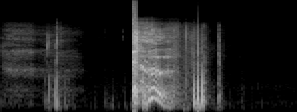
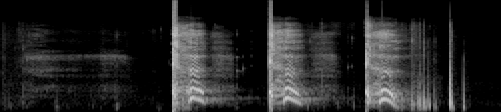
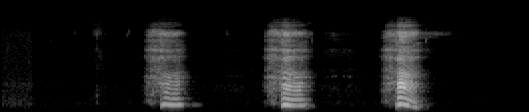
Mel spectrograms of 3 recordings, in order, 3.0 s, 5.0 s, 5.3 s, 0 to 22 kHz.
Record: {
  "cough_length": "3.0 s",
  "cough_amplitude": 29204,
  "cough_signal_mean_std_ratio": 0.29,
  "three_cough_length": "5.0 s",
  "three_cough_amplitude": 29204,
  "three_cough_signal_mean_std_ratio": 0.33,
  "exhalation_length": "5.3 s",
  "exhalation_amplitude": 23192,
  "exhalation_signal_mean_std_ratio": 0.27,
  "survey_phase": "beta (2021-08-13 to 2022-03-07)",
  "age": "65+",
  "gender": "Female",
  "wearing_mask": "No",
  "symptom_none": true,
  "smoker_status": "Ex-smoker",
  "respiratory_condition_asthma": false,
  "respiratory_condition_other": false,
  "recruitment_source": "REACT",
  "submission_delay": "4 days",
  "covid_test_result": "Negative",
  "covid_test_method": "RT-qPCR",
  "influenza_a_test_result": "Negative",
  "influenza_b_test_result": "Negative"
}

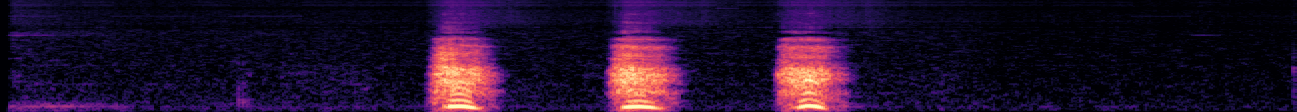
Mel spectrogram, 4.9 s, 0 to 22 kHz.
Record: {
  "exhalation_length": "4.9 s",
  "exhalation_amplitude": 12146,
  "exhalation_signal_mean_std_ratio": 0.27,
  "survey_phase": "beta (2021-08-13 to 2022-03-07)",
  "age": "18-44",
  "gender": "Female",
  "wearing_mask": "No",
  "symptom_cough_any": true,
  "symptom_sore_throat": true,
  "symptom_headache": true,
  "symptom_change_to_sense_of_smell_or_taste": true,
  "symptom_loss_of_taste": true,
  "symptom_onset": "2 days",
  "smoker_status": "Ex-smoker",
  "respiratory_condition_asthma": false,
  "respiratory_condition_other": false,
  "recruitment_source": "Test and Trace",
  "submission_delay": "2 days",
  "covid_test_result": "Positive",
  "covid_test_method": "RT-qPCR",
  "covid_ct_value": 33.1,
  "covid_ct_gene": "ORF1ab gene"
}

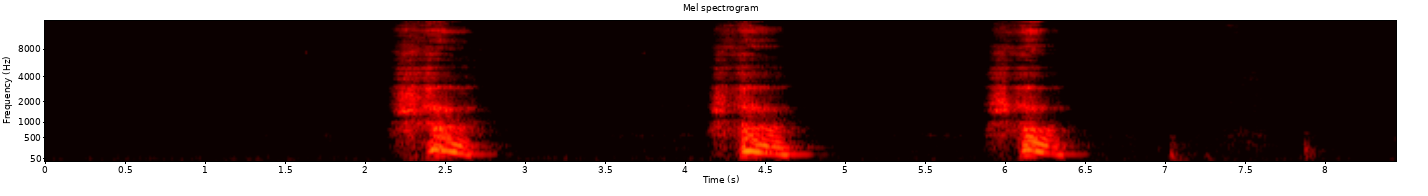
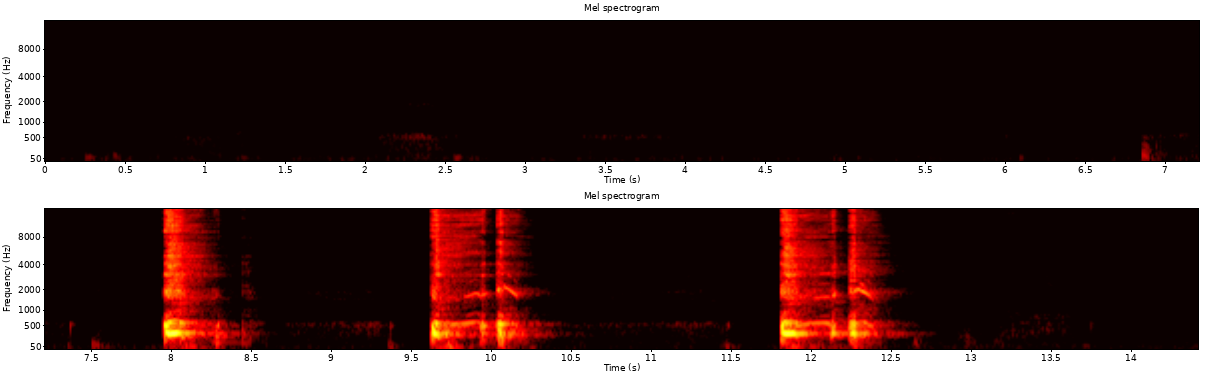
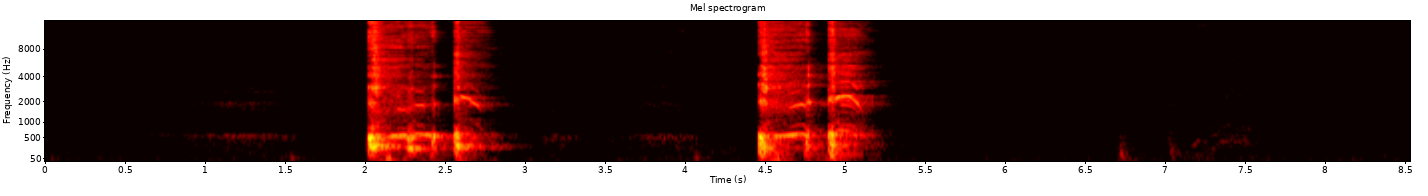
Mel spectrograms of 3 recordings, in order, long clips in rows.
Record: {
  "exhalation_length": "8.4 s",
  "exhalation_amplitude": 1258,
  "exhalation_signal_mean_std_ratio": 0.34,
  "three_cough_length": "14.4 s",
  "three_cough_amplitude": 11991,
  "three_cough_signal_mean_std_ratio": 0.17,
  "cough_length": "8.5 s",
  "cough_amplitude": 7243,
  "cough_signal_mean_std_ratio": 0.24,
  "survey_phase": "beta (2021-08-13 to 2022-03-07)",
  "age": "65+",
  "gender": "Female",
  "wearing_mask": "No",
  "symptom_none": true,
  "smoker_status": "Never smoked",
  "respiratory_condition_asthma": false,
  "respiratory_condition_other": false,
  "recruitment_source": "REACT",
  "submission_delay": "6 days",
  "covid_test_result": "Negative",
  "covid_test_method": "RT-qPCR",
  "influenza_a_test_result": "Negative",
  "influenza_b_test_result": "Negative"
}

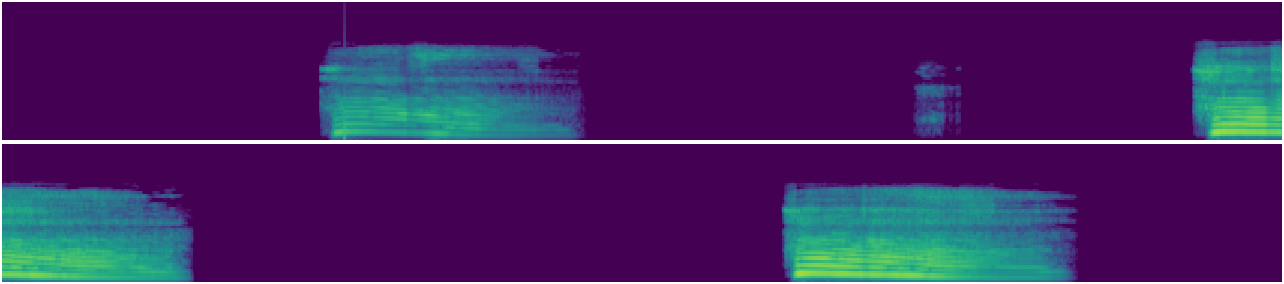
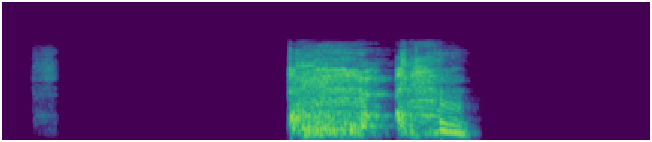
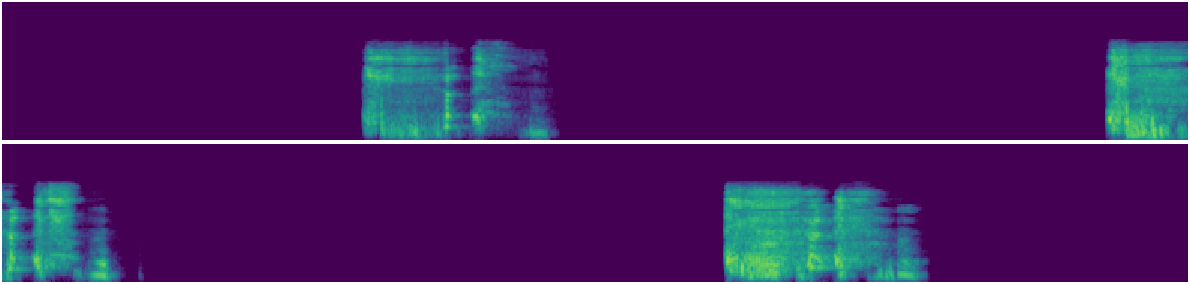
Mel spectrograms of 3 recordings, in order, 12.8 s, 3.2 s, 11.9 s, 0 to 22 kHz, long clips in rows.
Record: {
  "exhalation_length": "12.8 s",
  "exhalation_amplitude": 27480,
  "exhalation_signal_mean_std_ratio": 0.34,
  "cough_length": "3.2 s",
  "cough_amplitude": 30188,
  "cough_signal_mean_std_ratio": 0.42,
  "three_cough_length": "11.9 s",
  "three_cough_amplitude": 30856,
  "three_cough_signal_mean_std_ratio": 0.29,
  "survey_phase": "beta (2021-08-13 to 2022-03-07)",
  "age": "18-44",
  "gender": "Male",
  "wearing_mask": "No",
  "symptom_cough_any": true,
  "symptom_runny_or_blocked_nose": true,
  "symptom_onset": "12 days",
  "smoker_status": "Ex-smoker",
  "respiratory_condition_asthma": false,
  "respiratory_condition_other": false,
  "recruitment_source": "REACT",
  "submission_delay": "3 days",
  "covid_test_result": "Negative",
  "covid_test_method": "RT-qPCR",
  "influenza_a_test_result": "Negative",
  "influenza_b_test_result": "Negative"
}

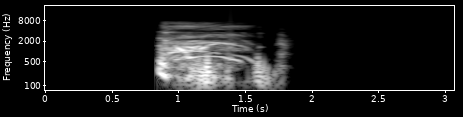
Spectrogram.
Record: {
  "cough_length": "3.1 s",
  "cough_amplitude": 23759,
  "cough_signal_mean_std_ratio": 0.39,
  "survey_phase": "beta (2021-08-13 to 2022-03-07)",
  "age": "18-44",
  "gender": "Male",
  "wearing_mask": "No",
  "symptom_none": true,
  "symptom_onset": "3 days",
  "smoker_status": "Never smoked",
  "respiratory_condition_asthma": false,
  "respiratory_condition_other": false,
  "recruitment_source": "REACT",
  "submission_delay": "2 days",
  "covid_test_result": "Negative",
  "covid_test_method": "RT-qPCR",
  "influenza_a_test_result": "Negative",
  "influenza_b_test_result": "Negative"
}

